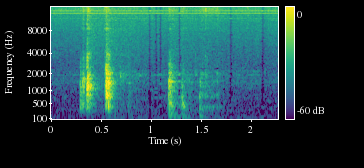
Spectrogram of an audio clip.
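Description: Short clicks and clacks of trading cards and hard plastic card cases being handled and set down on a table: a quick sharp pair, then three softer ones about a second in.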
